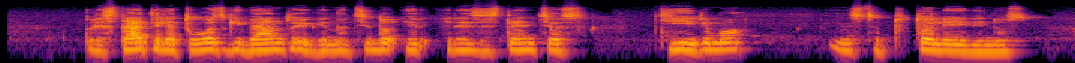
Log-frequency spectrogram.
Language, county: Lithuanian, Šiauliai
